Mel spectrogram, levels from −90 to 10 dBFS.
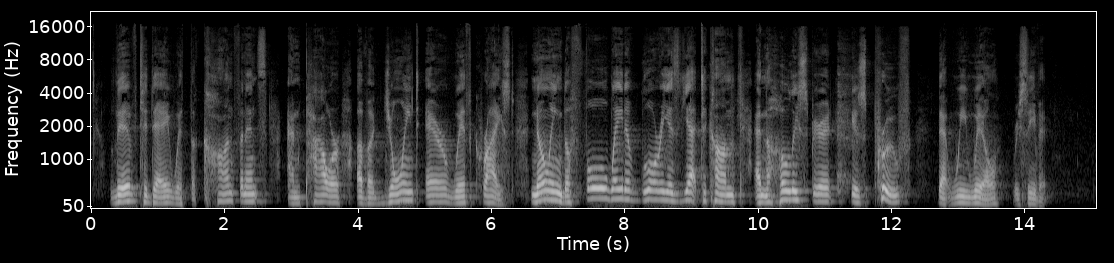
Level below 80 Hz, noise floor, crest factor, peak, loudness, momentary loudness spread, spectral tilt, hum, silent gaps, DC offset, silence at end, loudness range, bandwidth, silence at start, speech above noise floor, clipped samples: -68 dBFS; -69 dBFS; 18 dB; -6 dBFS; -25 LUFS; 13 LU; -6 dB/octave; none; none; under 0.1%; 0.8 s; 5 LU; 17 kHz; 0.3 s; 44 dB; under 0.1%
